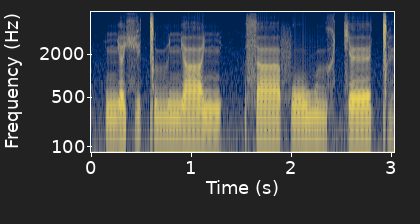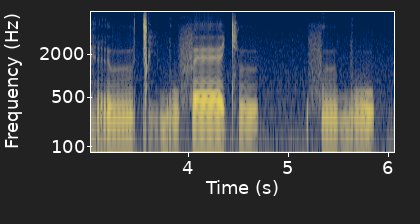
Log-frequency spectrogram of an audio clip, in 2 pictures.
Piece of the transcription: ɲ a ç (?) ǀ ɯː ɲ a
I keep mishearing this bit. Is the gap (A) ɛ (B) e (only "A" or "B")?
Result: B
